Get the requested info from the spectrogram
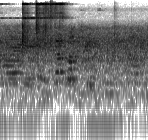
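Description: A metal spoon clinking against a stainless steel bowl while scooping thick ube mixture, a few light metallic clinks with a brief ring in the first second.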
